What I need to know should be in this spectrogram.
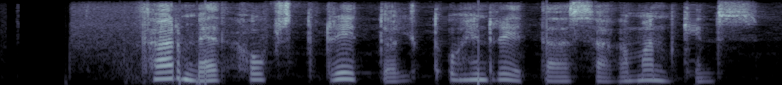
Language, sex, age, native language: Icelandic, female, 40-49, Icelandic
